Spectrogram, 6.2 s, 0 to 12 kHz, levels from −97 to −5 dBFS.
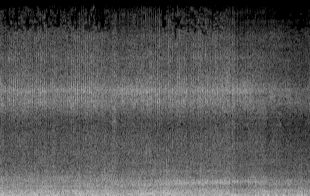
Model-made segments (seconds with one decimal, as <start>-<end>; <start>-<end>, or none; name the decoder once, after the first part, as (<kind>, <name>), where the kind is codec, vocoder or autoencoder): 2.2-3.2 (codec, SNAC); 4.5-5.8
